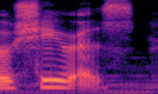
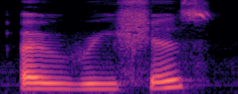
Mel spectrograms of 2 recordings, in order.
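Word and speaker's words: orishas: order to communicate and stay connected with their oshiras. This is Sophie from the future is pronounced oishas.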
